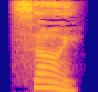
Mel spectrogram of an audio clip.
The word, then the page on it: ಸಾಯ್: sāy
